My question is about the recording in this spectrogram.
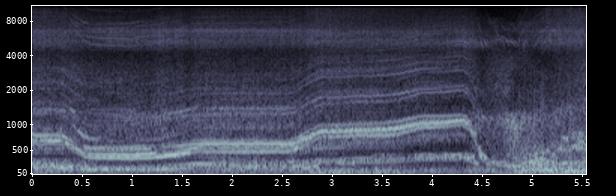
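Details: Quadcopter with TBS Bulletproof 25A ESCs replacing LittleBee 20A (signal cap removed), DShot 600, Betaflight 3.1.0-RC5. A loud whine climbs and drops with throttle, with a harsh edge. It persists after demag, timing and DShot 300 changes; cause unknown.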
